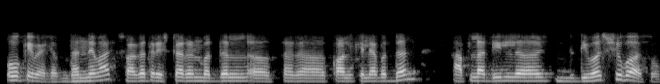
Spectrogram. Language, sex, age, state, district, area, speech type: Marathi, male, 45-60, Maharashtra, Buldhana, urban, conversation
